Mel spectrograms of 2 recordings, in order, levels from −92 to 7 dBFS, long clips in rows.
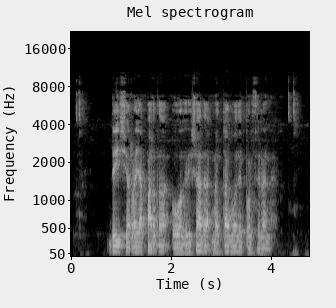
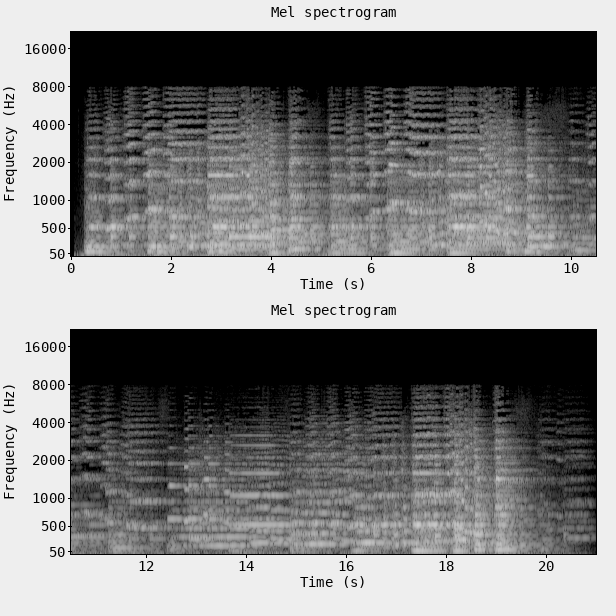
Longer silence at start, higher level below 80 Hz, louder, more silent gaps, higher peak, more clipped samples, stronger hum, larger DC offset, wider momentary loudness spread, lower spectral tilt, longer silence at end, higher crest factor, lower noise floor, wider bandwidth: about the same, 0.1 s vs 0.2 s; second, -44 dBFS vs -32 dBFS; second, -25 LUFS vs -20 LUFS; neither; about the same, -4 dBFS vs -2 dBFS; neither; neither; neither; about the same, 14 LU vs 15 LU; second, -4 dB/octave vs -6.5 dB/octave; about the same, 0.25 s vs 0.15 s; about the same, 22 dB vs 18 dB; first, -63 dBFS vs -43 dBFS; first, 10 kHz vs 8.4 kHz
